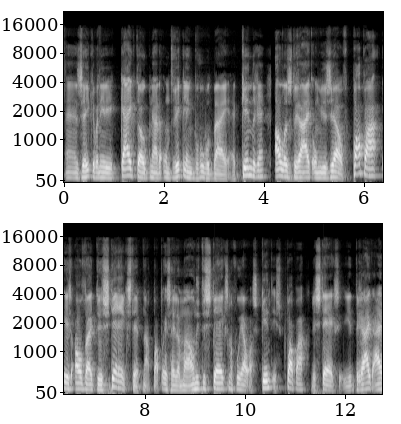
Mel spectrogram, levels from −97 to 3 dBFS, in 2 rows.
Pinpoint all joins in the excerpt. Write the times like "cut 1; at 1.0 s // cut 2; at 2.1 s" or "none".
cut 1; at 4.1 s // cut 2; at 11.3 s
